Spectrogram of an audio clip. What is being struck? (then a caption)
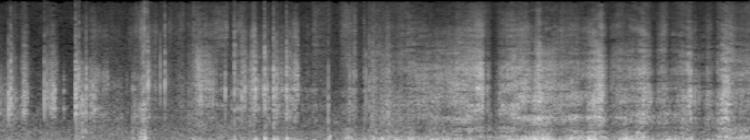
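Thin construction paper sheet. Long nails scratch and tap a thin sheet of purple construction paper with a drawn window on it as it is held and handled. Dry, papery scraping and crinkling rustles are broken by short, crisp taps in an uneven rhythm, with a low rumble underneath.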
